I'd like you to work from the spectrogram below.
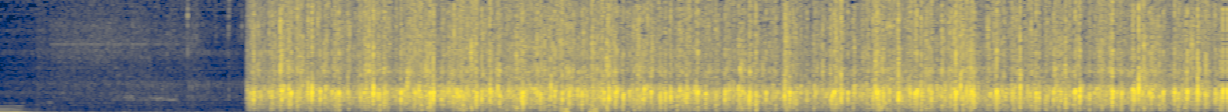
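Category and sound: sound effect, applause sound effect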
